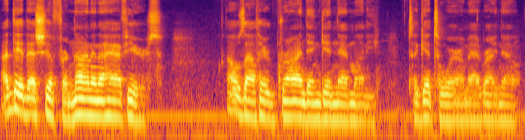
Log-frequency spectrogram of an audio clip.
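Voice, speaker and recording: A man, talking slowly and reflectively to his viewers in a casual vlog, with lots of pauses and fillers. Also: fairly low pitch, fairly even intonation, gravelly, breathy edge. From Chicago. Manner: slow, reflective storytelling with many pauses and fillers. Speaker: car vlogger. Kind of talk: casual talk to camera.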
